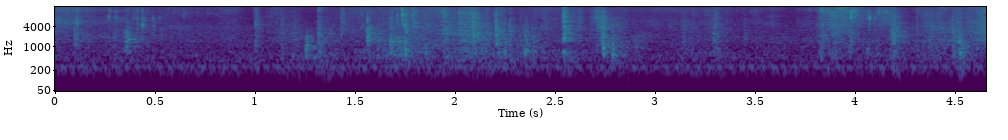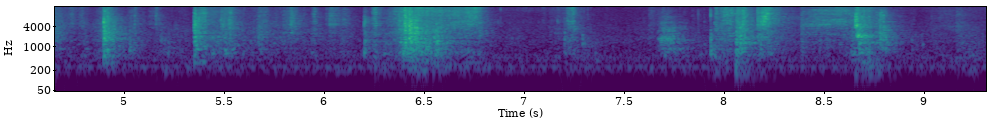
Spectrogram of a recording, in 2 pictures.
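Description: Cardboard box and polystyrene foam packing being handled and pulled out: irregular rustling and scraping, with a few louder scrapes, the loudest about six and a half seconds in.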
